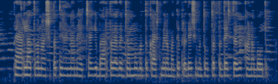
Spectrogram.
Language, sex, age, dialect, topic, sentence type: Kannada, female, 25-30, Dharwad Kannada, agriculture, statement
